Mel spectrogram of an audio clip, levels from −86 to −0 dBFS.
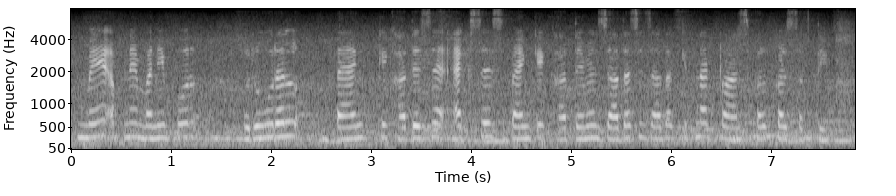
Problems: constant background noise, low volume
